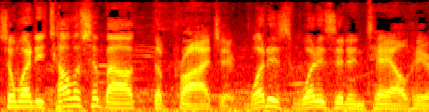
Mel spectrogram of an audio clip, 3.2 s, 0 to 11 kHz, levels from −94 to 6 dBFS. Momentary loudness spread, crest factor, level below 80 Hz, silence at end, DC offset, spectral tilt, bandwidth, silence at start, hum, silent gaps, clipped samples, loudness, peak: 4 LU; 16 dB; -32 dBFS; 0 s; under 0.1%; -5 dB/octave; 11 kHz; 0 s; none; none; under 0.1%; -16 LUFS; 0 dBFS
